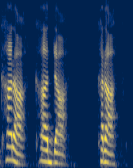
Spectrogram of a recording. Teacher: this T at the end of a word is not a strong t. It's a held back, unreleased d.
